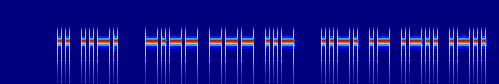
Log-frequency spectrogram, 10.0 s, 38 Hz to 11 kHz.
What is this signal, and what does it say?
Morse code, heard as a keyed tone, about 15 wpm, 700 Hz. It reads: IF YOU FALL
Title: A Sound Of Thunder 15wpm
